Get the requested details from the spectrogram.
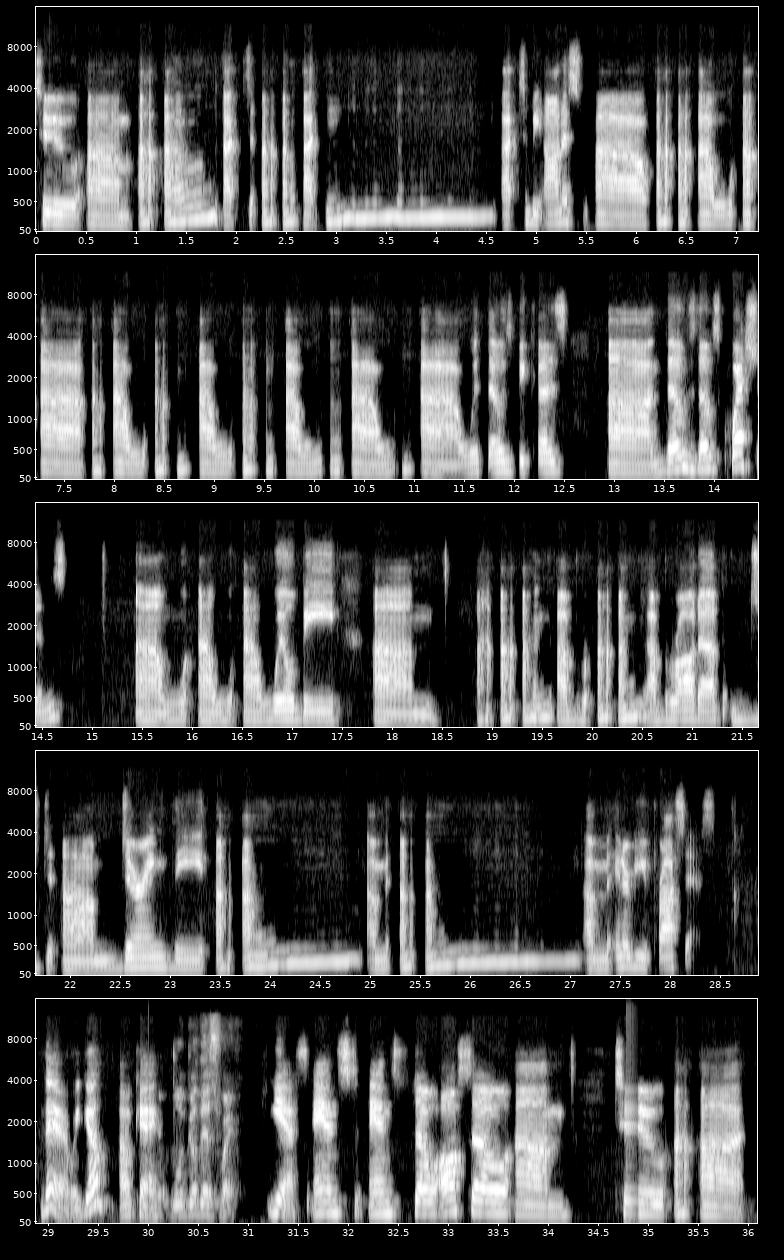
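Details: Adult who stutters presenting a webinar on career barriers for people who stutter, with frequent filler interjections and repeated words; stuttering.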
